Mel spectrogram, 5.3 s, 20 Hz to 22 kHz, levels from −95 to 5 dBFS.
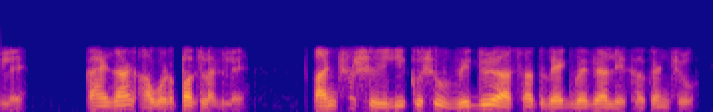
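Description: Throughout, the speech carries heavy G.723.1 codec damage. The band runs only from about 300 Hz to 3.6 kHz, and the slow-updating voice model leaves the sound muffled and hoarse with smeared consonants, which fits a rate near 6.3 kbit/s.

From 2.57 to 2.67 s, just before "शैली कश्यो वेगळ्यो आसात", VoIP packet loss concealed by the speech codec breaks the flow. The decoder extends its last pitch and filter at falling gain, giving a brief stretched, fading smear that fits one lost 30 ms frame.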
